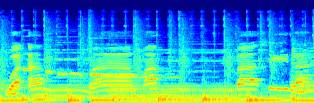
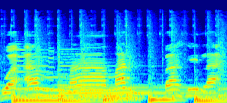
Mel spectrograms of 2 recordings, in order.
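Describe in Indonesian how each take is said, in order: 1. Bunyi sengau sebelum b berubah menjadi bunyi m. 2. Bunyi sengau sebelum b adalah bunyi n yang jelas. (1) "ba diganti dengan ma" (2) "Jangan dibaca wa amma man bakhila, itu salah"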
